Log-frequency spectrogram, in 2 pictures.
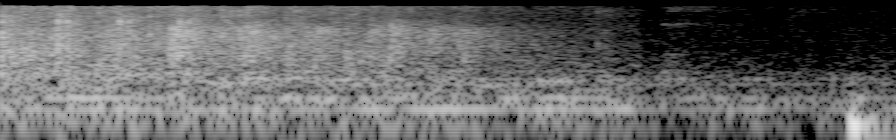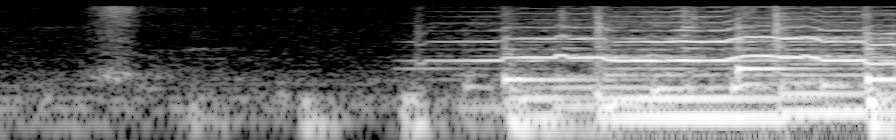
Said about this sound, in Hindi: एक बार जोरदार तालियों के साथ आप अपना स्वागत स्वीकार करें।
